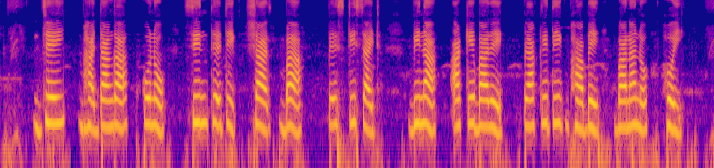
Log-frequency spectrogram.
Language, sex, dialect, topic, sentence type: Bengali, female, Rajbangshi, agriculture, statement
